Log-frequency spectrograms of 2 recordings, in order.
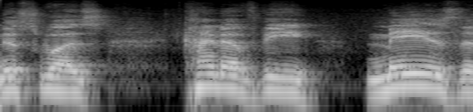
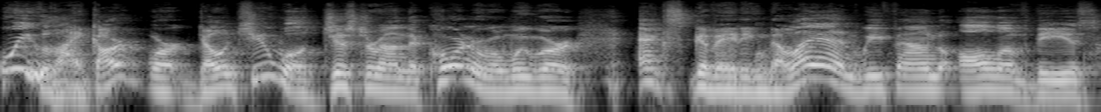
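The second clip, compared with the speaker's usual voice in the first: put-on spooky clown tour-guide voice; 2 semitones higher than usual. Retelling lines said as the clown guiding visitors: put-on haunted-house clown voice. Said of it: "I'm gonna stop doing the voice".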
